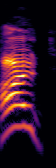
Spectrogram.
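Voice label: voice german infantry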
